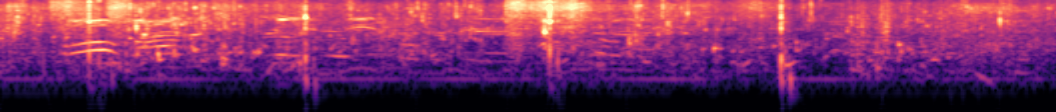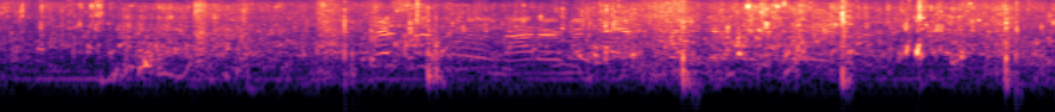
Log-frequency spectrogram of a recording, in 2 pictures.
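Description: Paddle strokes splashing and dripping in lake water close by, with occasional sharp knocks, under faint voices.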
